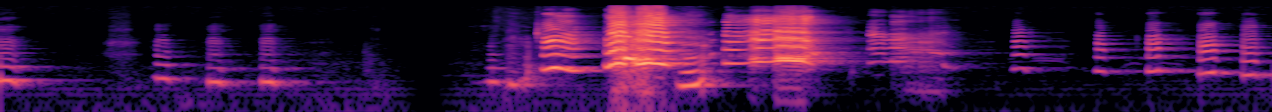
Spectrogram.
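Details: Baby chimpanzee calls: a few soft whimpers, then a louder harsh squealing outburst mid-clip, followed by a string of short rising whimpers.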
